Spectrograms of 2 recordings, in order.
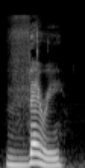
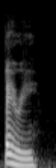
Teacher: look at the difference watch my lips and teeth very berry when I say very my teeth are touching my lip very when I say Barry my lips are tight together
